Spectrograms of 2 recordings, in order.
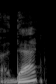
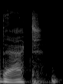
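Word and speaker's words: Dach: Dak, is that how you pronounce his last name? – I think so. If not, I'm a terrible friend. – Lyle Dak. – It's D-A-C-H.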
